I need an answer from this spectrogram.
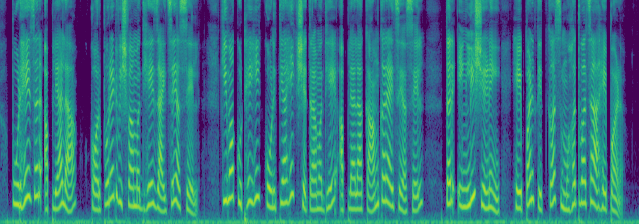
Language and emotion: Marathi, neutral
